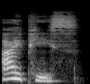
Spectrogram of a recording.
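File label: "eyepiece", British English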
